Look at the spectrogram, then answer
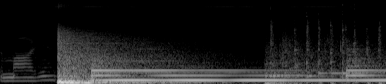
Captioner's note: bell tolling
